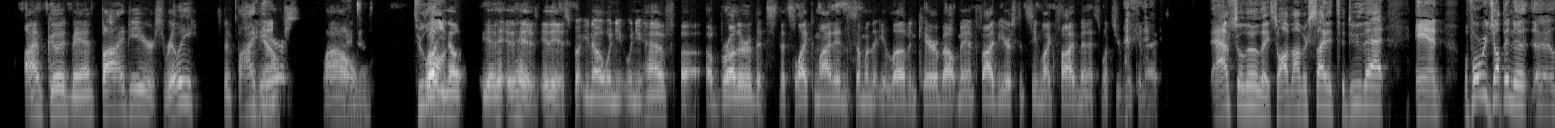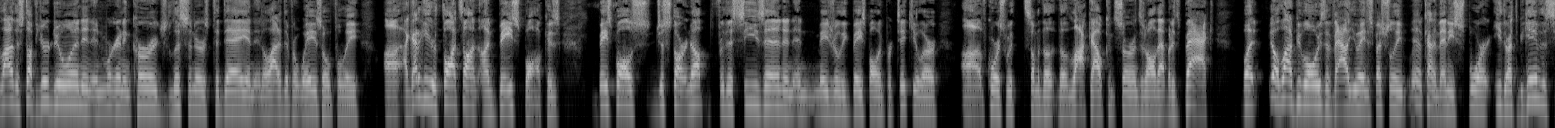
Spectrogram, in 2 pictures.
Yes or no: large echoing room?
no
